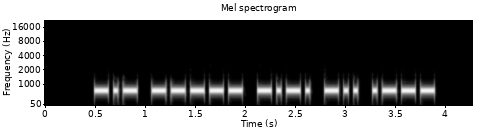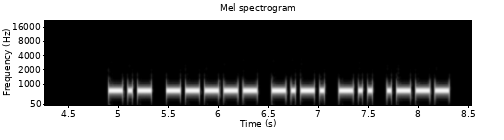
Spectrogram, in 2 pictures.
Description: Morse code, heard as a keyed tone, about 25 wpm, 700 Hz. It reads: K0CDJ K0CDJ
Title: USA Call Signs - 5 Characters - Repeated 2x - 25wpm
